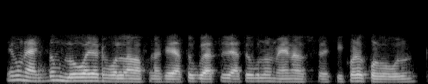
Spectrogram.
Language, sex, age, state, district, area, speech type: Bengali, male, 18-30, West Bengal, Paschim Bardhaman, rural, conversation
